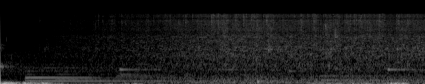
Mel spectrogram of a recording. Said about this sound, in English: I didn't think it would rain so hard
